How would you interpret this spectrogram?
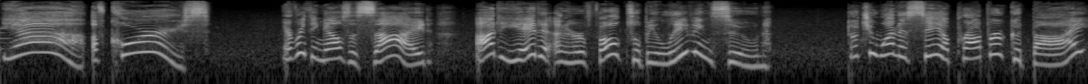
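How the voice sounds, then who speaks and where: A woman voicing a tiny, caring, chatty fairy companion in a video game, with a perky, expressive delivery. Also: extremely high pitch, normal speed, exaggerated voice. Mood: gently curious.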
